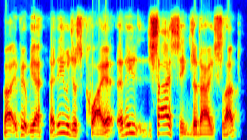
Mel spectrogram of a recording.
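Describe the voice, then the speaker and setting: A man's voice: medium pitch, very animated, moderate pace. Sweary man in his fifties, lo-fi. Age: 50s. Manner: blunt and sweary, rambling banter. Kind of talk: casual livestream chat. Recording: dull lo-fi stream audio.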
